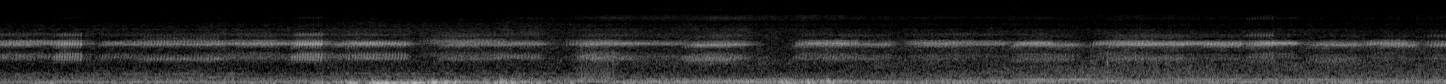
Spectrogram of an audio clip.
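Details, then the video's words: Gray treefrogs calling on a spring night, 28 April 2020, in Houston, Texas: a dense, steady layer of short buzzy trills from many frogs, softer and more distant, over a low rumbling background. "Gray Tree Frogs Chorus"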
